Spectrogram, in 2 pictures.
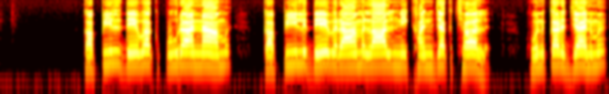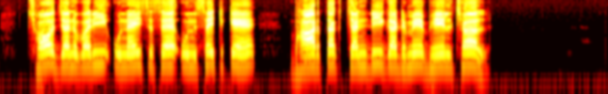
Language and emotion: Maithili, neutral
